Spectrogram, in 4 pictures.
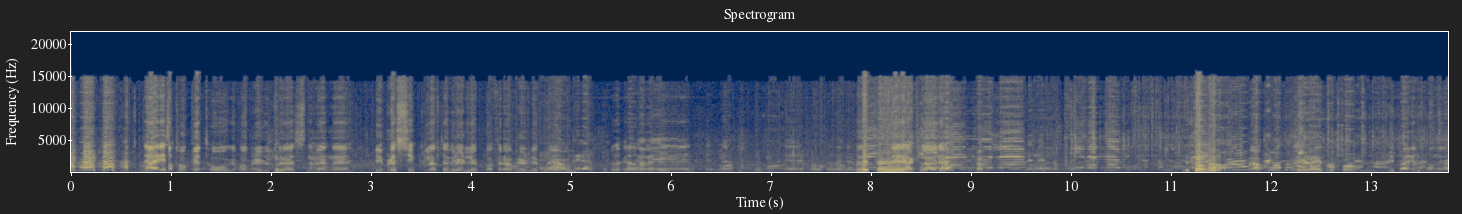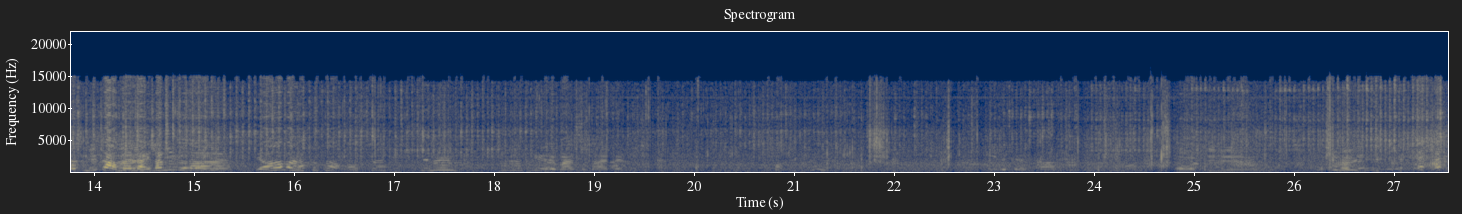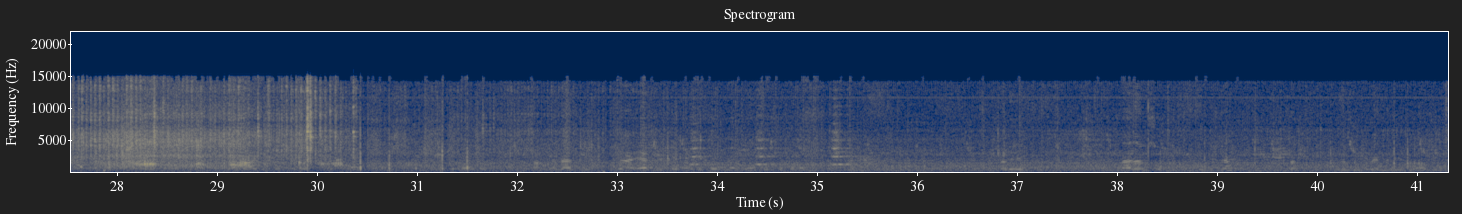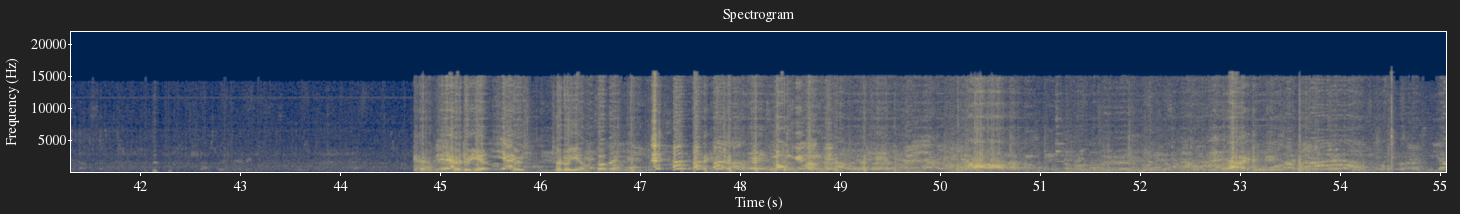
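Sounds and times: crowd chatter: 3.2 - 35.8, 36.7 - 55.0
faint voices talking: 22.6 - 55.0.

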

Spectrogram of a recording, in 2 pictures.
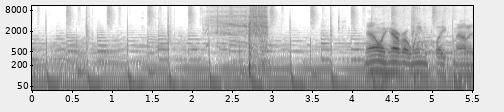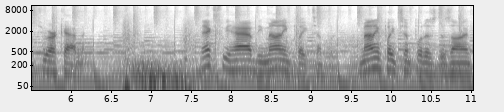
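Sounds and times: cordless drill driving screw: 2.2 - 3.0.

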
